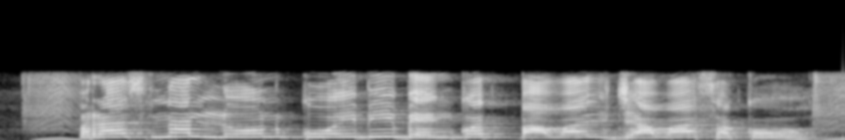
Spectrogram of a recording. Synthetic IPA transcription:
pɾəsnəlːoːnkoːibʱibɛ̃ŋkət̪̚paʋəld͡ʒaʋasəko

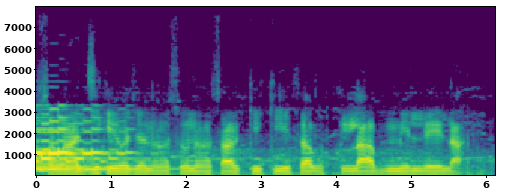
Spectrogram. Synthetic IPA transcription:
maːd͡ʒkjoːd͡ʒənasunaːsaːɾkikisəb | laːbmɪlela

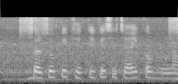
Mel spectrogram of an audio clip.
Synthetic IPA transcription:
səɾsõkikʰeːt̪ikeʃɪt͡ʃaːikɐbboːlãː

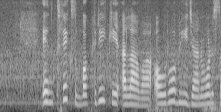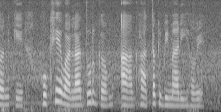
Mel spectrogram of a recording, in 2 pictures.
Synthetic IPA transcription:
ent̪ʰɾɪksbəkɾikeʔəlaːʋaʔɔʊɾobʱid͡ʒaːnʋəɽsənkehokʰeʋaːlad̪ʊɾɡəmaɡʱaːt̪əkbimaːɾiɦəʋe

